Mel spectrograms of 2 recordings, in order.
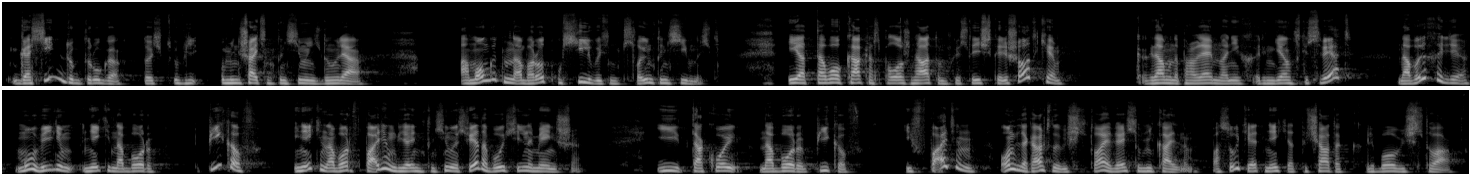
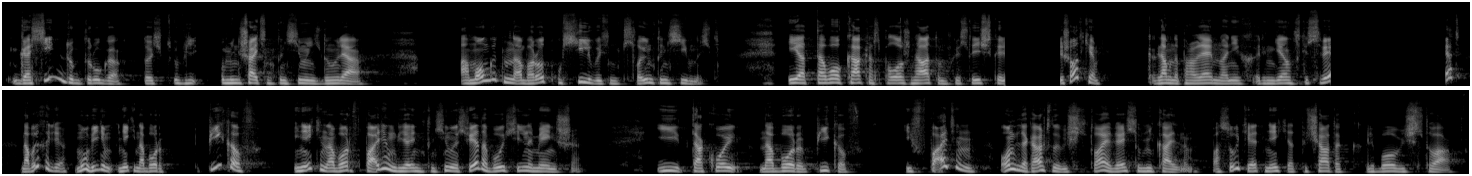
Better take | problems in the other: first | audio freezing; at 10 s for 0.5 s and at 13 s for 1 s

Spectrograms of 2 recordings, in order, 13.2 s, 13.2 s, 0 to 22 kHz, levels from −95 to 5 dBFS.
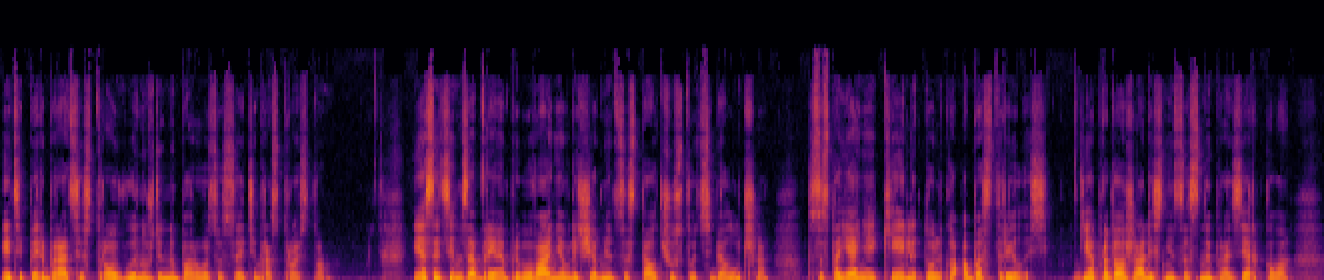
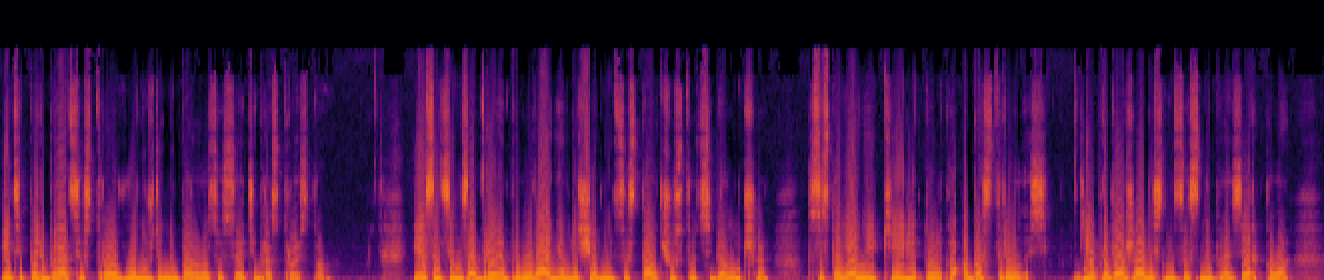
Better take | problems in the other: first | distortion; heavy; 6 dB below the speech

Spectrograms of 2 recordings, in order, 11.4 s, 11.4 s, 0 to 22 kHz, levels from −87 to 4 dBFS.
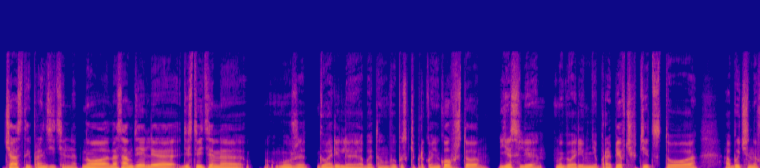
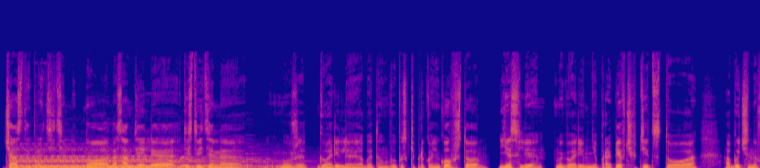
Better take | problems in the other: first | siren; loud; until 4 s; peak 2 dB above the speech

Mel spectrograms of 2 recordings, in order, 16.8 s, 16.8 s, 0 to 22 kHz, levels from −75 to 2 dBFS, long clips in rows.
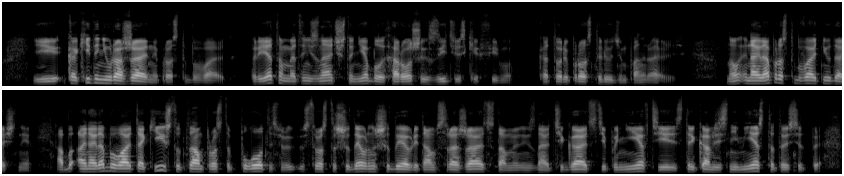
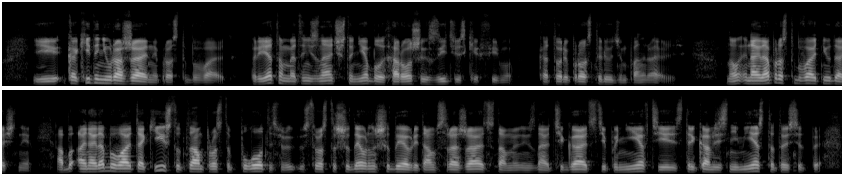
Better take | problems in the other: neither | thin; somewhat; fading below 300 Hz; the same in both

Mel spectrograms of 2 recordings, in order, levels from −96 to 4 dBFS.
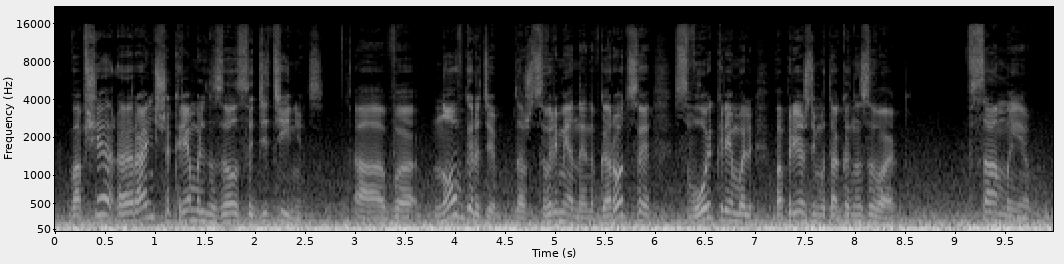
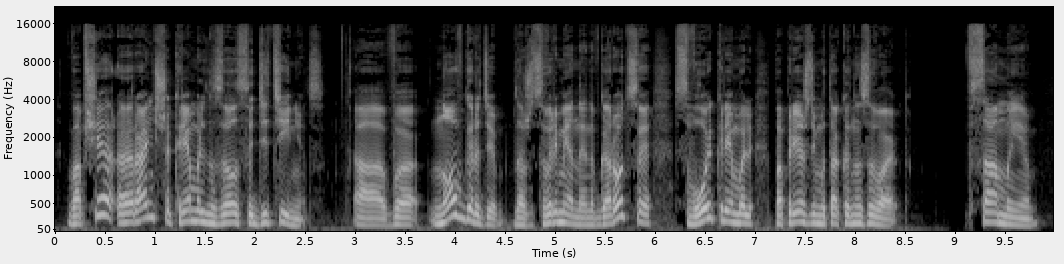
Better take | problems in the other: second | wind noise on the microphone; heavy; 8 dB below the speech

